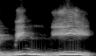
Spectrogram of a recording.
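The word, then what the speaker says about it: مني: How many noons do I say when I say anni? Is this one noon or two noons? There are two noons that I'm pronouncing. When I say minni, that has come in Quran very many times.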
